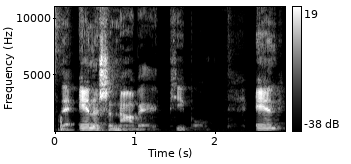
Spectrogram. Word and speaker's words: Anishinaabe: But it's the Anishinaabe people.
